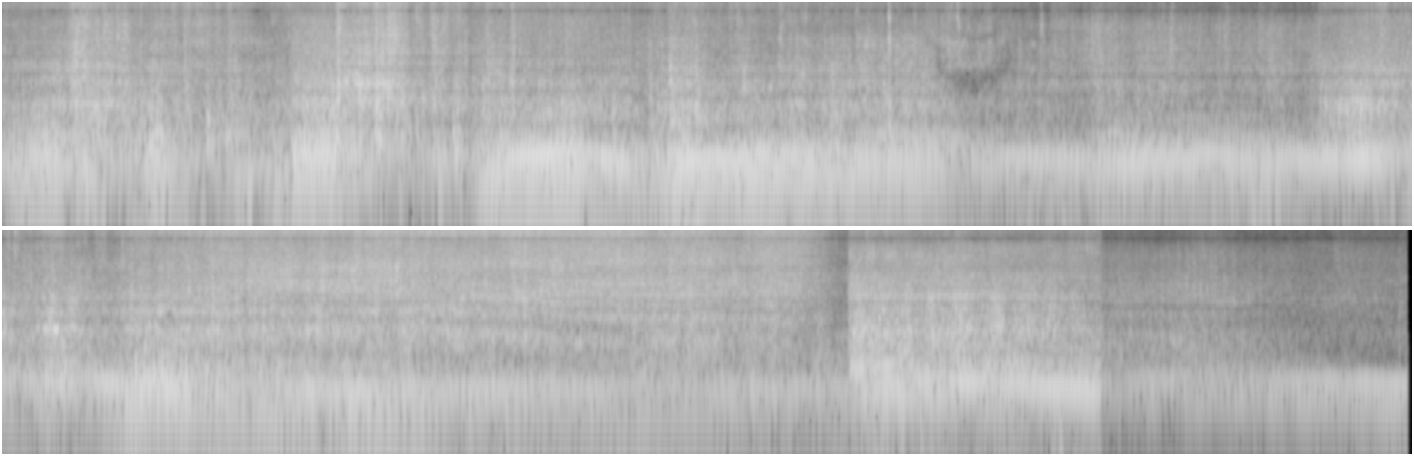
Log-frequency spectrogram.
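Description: Truck engine running and being revved, its pitch rising and falling again and again, with sudden changes near the end.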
